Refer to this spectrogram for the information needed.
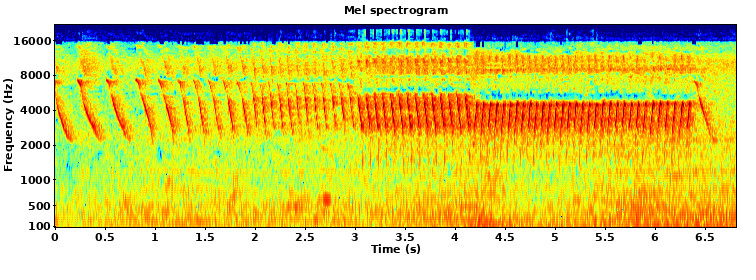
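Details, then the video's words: Male local canary song for training young canaries: quick down-slurred whistles speeding into a long, loud, rolling buzzy trill lasting over three seconds. "SUARA BURUNG KENARI GACOR UNTUK MASTERAN KENARI PAUD"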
